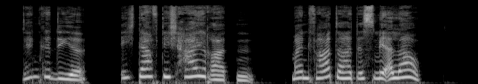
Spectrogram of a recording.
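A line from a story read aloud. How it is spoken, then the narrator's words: Calling out eagerly. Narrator (German): rief es gleich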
